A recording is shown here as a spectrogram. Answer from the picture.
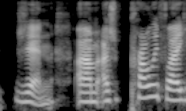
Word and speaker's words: Zin: So it looks like Zin but it's Jin.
